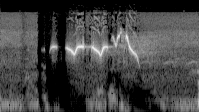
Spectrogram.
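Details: Hooded Warbler song played back during a birding report on common birds and migrants: a clear series of high whistled, slurred notes that rise and fall, ending in a quick downslurred phrase, with faint low background murmur.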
